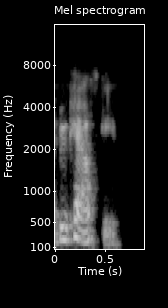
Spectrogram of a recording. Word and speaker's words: Bukowski: Did I say that correctly? Because I realize I probably should have asked. – That's okay. Yes, you did. Bukowski.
